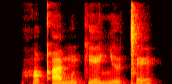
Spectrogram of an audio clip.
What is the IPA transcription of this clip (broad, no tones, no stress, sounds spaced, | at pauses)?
h ɔ̃ qʼ e m ũ kʲ e ʎ ɨ ǀ e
